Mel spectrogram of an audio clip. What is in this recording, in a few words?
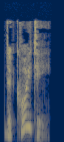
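"dacoity", British English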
